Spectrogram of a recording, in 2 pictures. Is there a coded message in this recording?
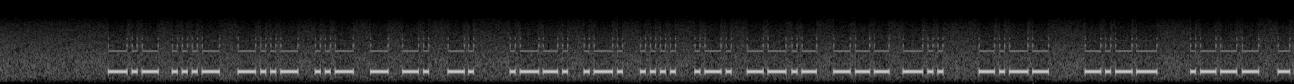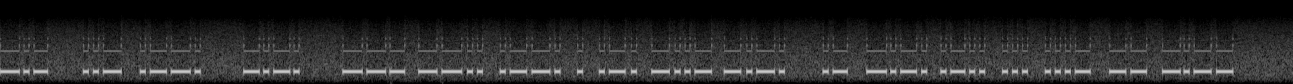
Yes: Morse code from 1.0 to 25.3 s, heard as a keyed tone, hand-sent with a bug key, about 24 wpm, 600 Hz. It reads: KVXUTNN PRHRQOD Y Y JQ UP C OZPERXC ACLSVMY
